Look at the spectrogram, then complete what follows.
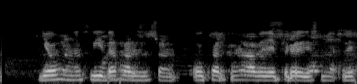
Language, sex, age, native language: Icelandic, female, 15, Icelandic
